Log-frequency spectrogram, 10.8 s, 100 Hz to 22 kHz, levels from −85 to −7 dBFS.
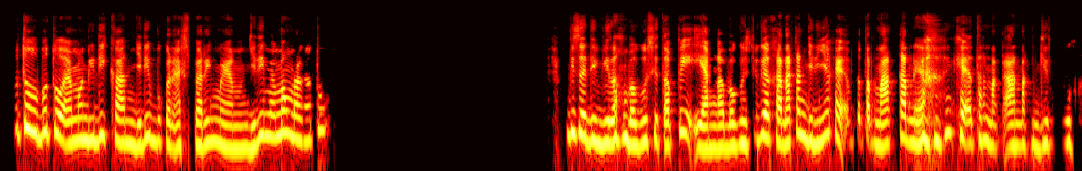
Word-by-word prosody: Betul 395 -3 +4
betul. 335 -4 +2
Emang 270 +2 0
didikan. 265 -3 0
Jadi, 235 +6 -1
bukan 250 -4 -4
eksperimen. 225 0 -2 0.2
Jadi, 240 +9 -1
memang 320 +3 +2
mereka, 265 -2 -1
tuh 365 - -5 2.4
bisa 320 -4 +2
dibilang 245 0 +1
bagus, 230 +3 +1
sih, 270 - -5
tapi, 230 +9 -1
ya, 210 -1 +3
nggak 210 0 -1
bagus 235 +1 -1
juga, 285 +3 +2
karena, 245 -1 +5
kan, 325 +3 +1
jadinya 260 +3 -1
kayak 245 - +1
peternakan, 245 +1 +2
ya 255 - +3 0.3
kayak 240 -6 +2
ternak 235 -4 -5
anak, 225 +2 0
gitu. 240 +2 -8
250 Hz, 165 wpm, -21 LUFS, 230-280 Hz, 2.4 s, karena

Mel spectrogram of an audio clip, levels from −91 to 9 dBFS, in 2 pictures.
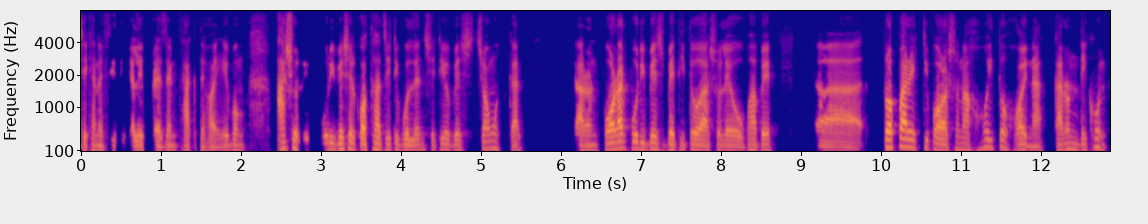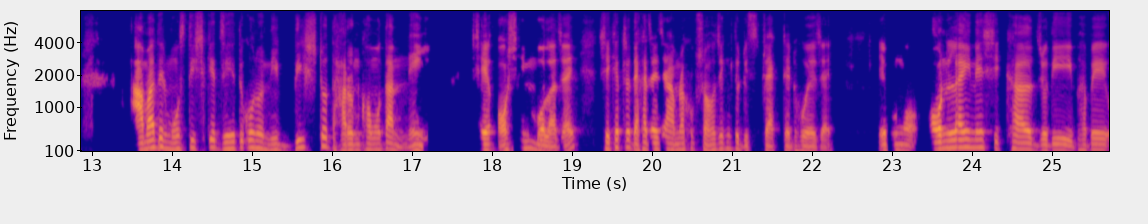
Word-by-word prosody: সেখানে 110 -3 -4
physically - - -3
present 105 -1 -1
থাকতে 95 +1 -4
হয় 90 -1 -2
এবং 110 +1 -4 0.6
আসলেই, 365 -1 0 0.2
পরিবেশের 130 0 +1
কথা 115 +3 +6
যেটি 120 +2 -4
বললেন, 110 0 0
সেটিও 115 +2 -5
বেশ 110 - -5 0.2
চমৎকার। 140 -1 -3 0.7
কারণ 105 -1 +2
পড়ার 135 +4 +9
পরিবেশ 135 -2 +1
ব্যতীত 115 +1 0 0.2
আসলে 105 +1 -5 0.2
ওভাবে 115 +2 -1 0.7
আ - - 0 0.8
প্রপার 170 +2 +10
একটি 160 +2 -9
পড়াশোনা 120 +2 +3 0.2
হইতো 165 +1 -3
হয় 115 0 +2
না। 90 - +1 0.2
কারণ 120 +4 +1
দেখুন, 115 - -4 0.9
আমাদের 155 +6 +5
মস্তিষ্কে 135 +5 -4
যেহেতু 140 +2 -1
কোনো 155 -2 +1 0.2
নির্দিষ্ট 115 - -6 0.2
ধারণ 110 +1 +1
ক্ষমতা 120 +2 0 0.2
নেই, 110 +3 -2 0.7
সে - - +3 0.3
অসীম 125 +6 -7 0.2
বলা 95 -4 +3
যায়। - - +1 0.4
সেক্ষেত্রে 165 +4 0
দেখা 135 - +2
যায় 130 - +3
যে - - -1
আমরা 120 +1 -2
খুব - - -13
সহজে 115 +5 -1
কিন্তু 135 0 -6
ডিস্ট্রাক্টেড 95 - -5
হয়ে 95 -2 -1
যাই - - -6 0.7
এবং - - -4 0.2
অ - - -4 0.3
অনলাইনে 160 +2 +4
শিক্ষা 140 0 -1 0.3
যদি 115 +1 -2 0.2
এভাবে 110 +4 -5
120 Hz, 135 wpm, -24 LUFS, 110-145 Hz, 0.9 s, প্রপার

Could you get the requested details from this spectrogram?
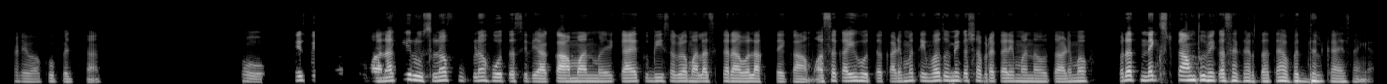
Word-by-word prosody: अरे 135 -2 -10
वाह! 125 0 -8
खूपच 130 -3 -8
छान. - - -12 1.4
हो, 135 -4 -5 0.4
हेच 190 - +1
मी - - -8
विचारात - - -29
होतो - - -47
तुम्हाला 150 +2 +3
की 235 - +3
रुसणं-फुगणं 180 -1 +1
होत 165 -2 0
असेल 150 -1 -6
या 135 -1 +3
कामांमुळे. 145 0 +3
काय 150 +1 +3
तुम्ही 155 +1 -4
सगळं 155 0 0
मलाच 145 0 0
करावं 140 -2 +3
लागतंय 140 -1 -1
काम 130 -1 -3
असं 175 +6 0
काही 160 +1 +3
होतं 155 -3 -1
का? 140 - -8
आणि 140 - -2
मग 175 - -1
तेव्हा 170 +1 +2
तुम्ही 185 -1 +1
कशाप्रकारे 150 -3 -2
मनवता 135 -1 -3
आणि 130 +2 -1
मग 155 - +2 0.3
परत 205 0 +4
नेक्स्ट 200 +1 +1
काम 200 -1 +7
तुम्ही 190 -3 +5
कसं 170 +1 +1
करता 145 -2 -1
त्याबद्दल 160 -2 +3
काय 135 -2 -2
सांगाल? 130 0 -10
150 Hz, 190 wpm, -21 LUFS, 140-170 Hz, 1.4 s, काम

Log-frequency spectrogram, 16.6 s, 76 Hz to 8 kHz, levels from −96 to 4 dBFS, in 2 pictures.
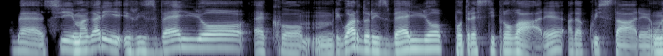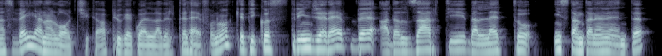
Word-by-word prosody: Beh, 120 -5 -4
sì, 130 +5 -4
magari 135 +2 +1
il 115 - -2
risveglio, 150 +7 -1
ecco, 110 -4 -6
mhmm, 95 +3 -6
riguardo 135 +7 +2
il 130 - +2
risveglio 135 +6 +1
potresti 115 +2 -2
provare 115 +1 -1
ad 110 0 -10
acquistare 105 -4 -4
una 110 +3 +1
sveglia 130 +11 +2
analogica, 105 - -1
più 110 0 -1
che 105 -1 0
quella 95 -3 +1
del 95 0 -5
telefono, 120 - 0
che 190 -9 0
ti 130 +1 0
costringerebbe 145 +3 +3
ad 110 0 -3
alzarti 130 +3 0
dal 110 -3 +1
letto 120 +1 0
istantaneamente. 120 - +1
120 Hz, 110 wpm, -23 LUFS, 110-140 Hz, -, costringerebbe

